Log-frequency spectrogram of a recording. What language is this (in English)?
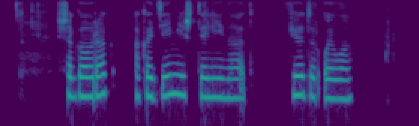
Mari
